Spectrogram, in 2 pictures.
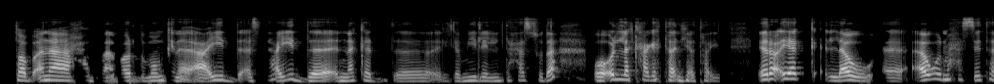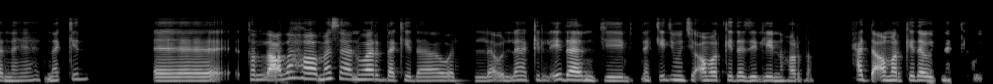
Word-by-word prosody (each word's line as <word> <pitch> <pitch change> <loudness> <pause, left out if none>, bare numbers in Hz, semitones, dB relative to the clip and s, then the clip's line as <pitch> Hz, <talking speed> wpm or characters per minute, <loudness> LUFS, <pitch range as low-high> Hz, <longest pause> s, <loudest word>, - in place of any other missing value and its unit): طَب 190 -1 +2
أنا 195 -2 +6
حابة 175 -3 -6
برضو 175 -2 -3
ممكن 175 +1 -4
أعيد 190 -5 +2
أستعيد 170 +2 -3
النكد 170 0 +1 0.5
الجميل 165 +3 -8
اللي 160 -1 -6
أنت 165 +2 -12
حاسه 190 +2 -7
ده، - - +2 0.4
وأقول 230 -1 +4
لك 215 0 +3
حاجة 195 -2 +2
تانية 185 -2 -1
طيب 185 -5 -12 0.4
إيه 225 - +8
رأيك 260 +1 +5
لو 180 -1 +5
آآ، 155 -1 -5
أول 235 +2 +4
ما 225 - -2
حسيتها 200 -3 -4
إن 175 -1 -5
هي 180 +3 -9
هتنكد 210 +5 -9 0.7
آآ، 175 +1 +1 0.2
طلع 225 -1 +5
لها 275 -3 +3
مثلًا 245 -1 -2
وردة 225 -4 +2
كده 180 -1 -5
والّا 170 0 -8
قل 175 - -7
لها 200 +2 -3
كل 195 0 -9
إيه 220 - -1
ده 210 -3 +5
أنتِ 185 -3 -5
بتنكدي 175 +4 -6
وأنتِ 200 -3 -4
قمر 195 +1 +1
كده 190 -1 -2
زيل 180 0 -4
ليه 180 - +2
النهارده؟ 170 -1 -6 0.4
حد 220 -4 -1
قمر 195 -1 +3
كده 195 +1 +1
ويتنكد 185 +2 -5 0.2
و - - -14
185 Hz, 160 wpm, -25 LUFS, 175-205 Hz, 0.7 s, إيه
